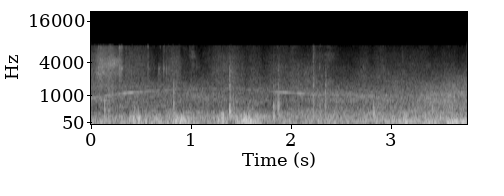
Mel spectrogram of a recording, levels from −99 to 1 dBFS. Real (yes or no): yes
